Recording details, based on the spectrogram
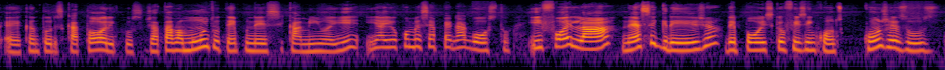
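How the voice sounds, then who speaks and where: A woman with a Brazilian Portuguese accent who tells her life story as a personal testimony in an animated way, acting out the dialogue. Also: a little high, normal speed, few pauses, no echo.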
